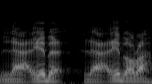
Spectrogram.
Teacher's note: لعب لعبر با قلقله میخواد و را هم حکمش استعلاست و با سکون ها میگیم لعبره.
